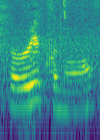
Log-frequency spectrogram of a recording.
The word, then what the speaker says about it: erythritol: Erythritol. No, there's no N. It's erythritol. Erythritol. You Duh. can't teach me how to speak English? All this time you say it wrong.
